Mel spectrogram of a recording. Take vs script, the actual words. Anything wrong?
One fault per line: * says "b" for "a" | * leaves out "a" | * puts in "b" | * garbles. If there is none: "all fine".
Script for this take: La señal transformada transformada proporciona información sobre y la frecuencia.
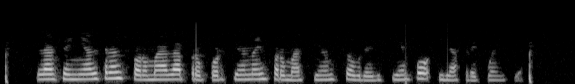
* leaves out "transformada"
* puts in "el tiempo"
